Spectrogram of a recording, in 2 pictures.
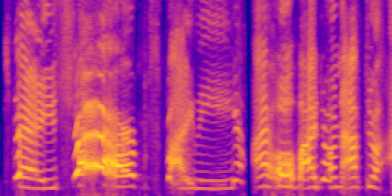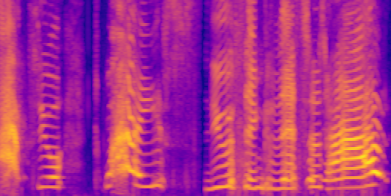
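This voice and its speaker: A performer voicing a childlike, maniacal alien video game villain, shrill and raspy, taunting, in a noisy clip. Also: full character voice. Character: childlike psychotic alien symbiote villain, shrieking gleefully. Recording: very noisy game audio clips.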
